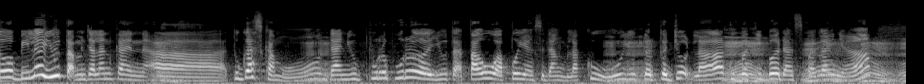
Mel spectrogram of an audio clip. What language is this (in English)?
Malay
